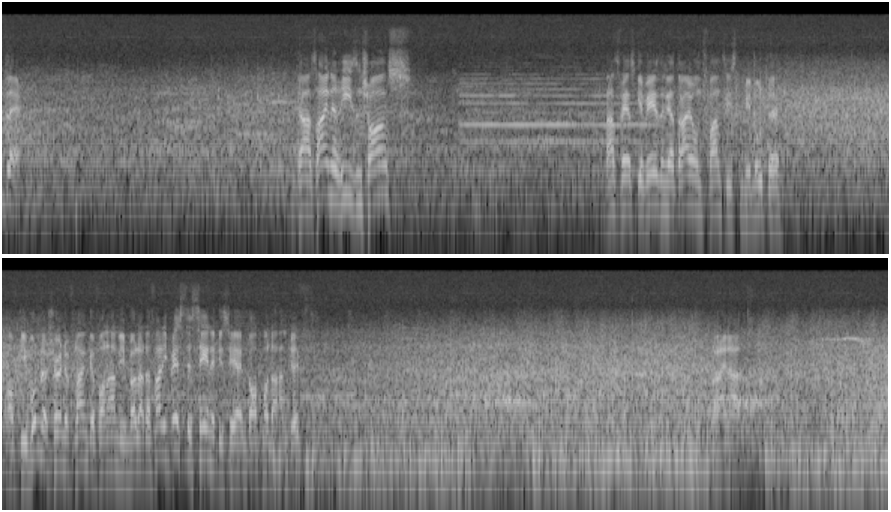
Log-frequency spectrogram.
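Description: A large crowd murmurs and roars steadily in a stadium outdoors.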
